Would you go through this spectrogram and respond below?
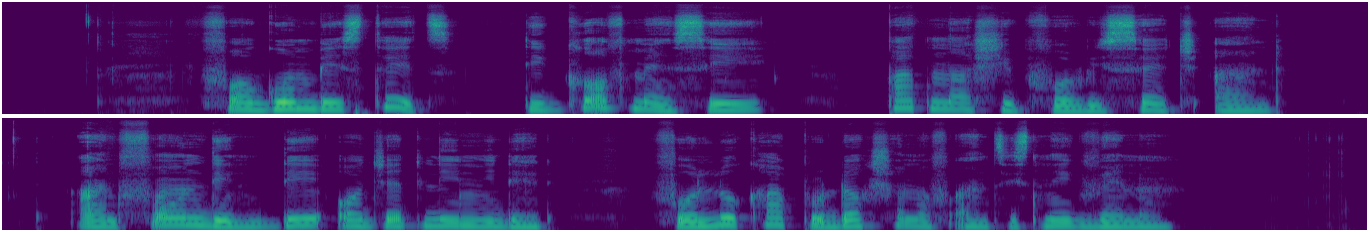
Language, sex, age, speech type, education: Nigerian Pidgin, female, 30-45, spontaneous, tertiary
